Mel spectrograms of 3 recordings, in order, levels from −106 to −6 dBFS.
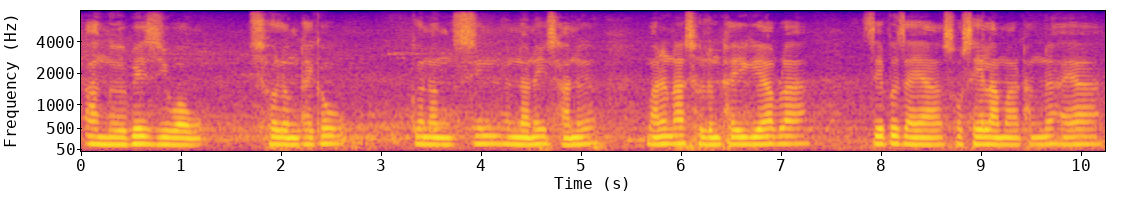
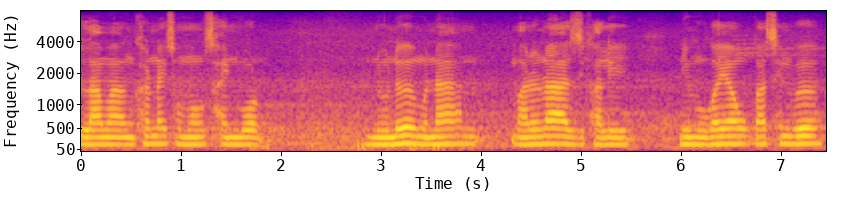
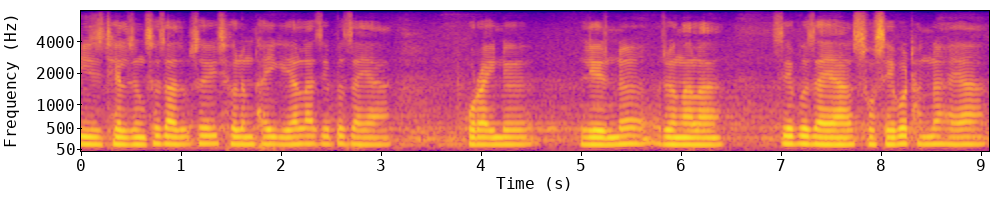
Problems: none marked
